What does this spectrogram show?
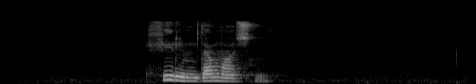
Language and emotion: Russian, neutral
